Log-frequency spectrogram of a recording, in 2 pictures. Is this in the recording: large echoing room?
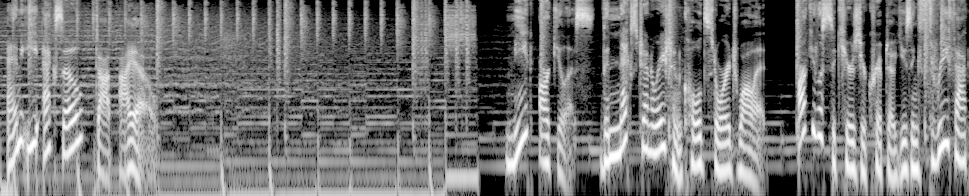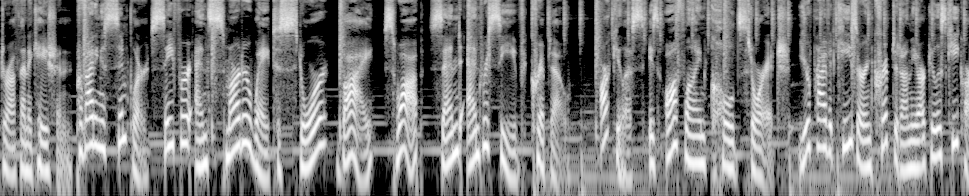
no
